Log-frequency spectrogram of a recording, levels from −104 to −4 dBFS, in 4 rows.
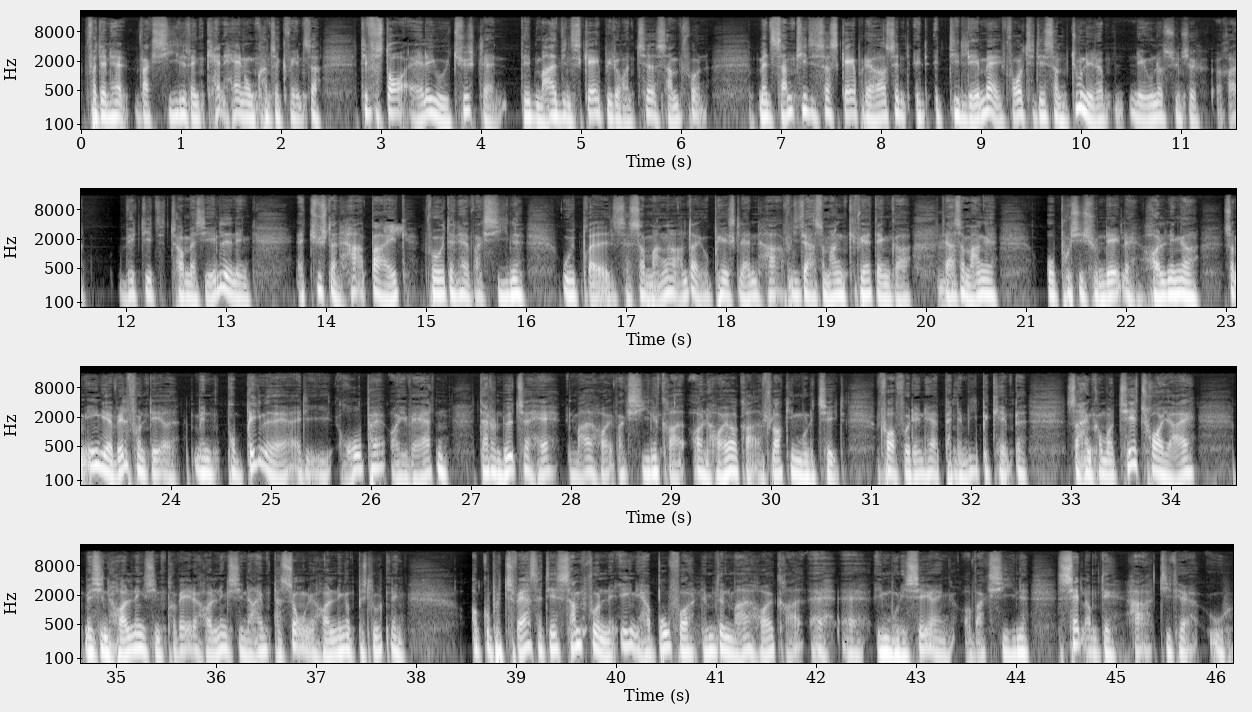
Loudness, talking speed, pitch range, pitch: -18 LUFS, 200 wpm, 125-145 Hz, 135 Hz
